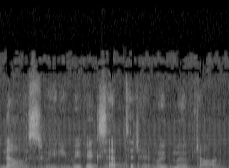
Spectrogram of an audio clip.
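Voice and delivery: put-on a father calming his little girl at bedtime; soft soothing dad. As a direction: gently let her down. Dad soothing daughter softly.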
